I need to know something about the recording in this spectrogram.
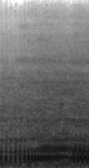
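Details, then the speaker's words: Scooter at full throttle with a broken exhaust stud: quick firing pulses with a faint puffing and slight pop-pop sound from a mild exhaust blow, with no backfiring. "it is blowing you can hear us very slightly blown and when I if I put it on Full Throttle you can hear it is not backflowing but there's a very slight pop pop pop noise"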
